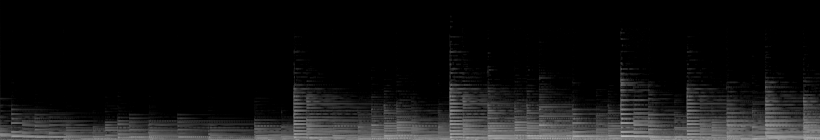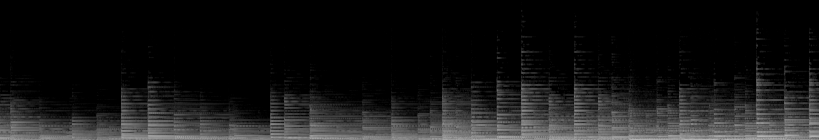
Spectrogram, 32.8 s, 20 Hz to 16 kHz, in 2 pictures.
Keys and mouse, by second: 0.3 click, 1.3 e, 1.5 s, 3.2 click, 4.7 e, 5.4 g, 5.6 z, 6.9 g, 7.6 z, 12.5 click, 12.7 alt+middle click, 13.2 KP_1, 14.4 click, 15.5 shift+middle click, 16.0 s, 17.9 click, 20.7 e, 22.3 g, 22.5 z, 24.2 g, 24.8 z, 28.7 click, 29.9-31.4 middle drag, 31.5 Tab, 31.7 click, 32.0 alt+middle click.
